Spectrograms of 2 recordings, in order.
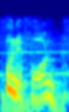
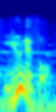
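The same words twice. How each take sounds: First: It starts with a plain vowel sound. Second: It starts with a 'y' consonant sound. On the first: The speaker calls it wrong. "We don't say uniform" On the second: The speaker calls it right. "they sound as though the first letter is not a vowel"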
